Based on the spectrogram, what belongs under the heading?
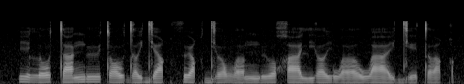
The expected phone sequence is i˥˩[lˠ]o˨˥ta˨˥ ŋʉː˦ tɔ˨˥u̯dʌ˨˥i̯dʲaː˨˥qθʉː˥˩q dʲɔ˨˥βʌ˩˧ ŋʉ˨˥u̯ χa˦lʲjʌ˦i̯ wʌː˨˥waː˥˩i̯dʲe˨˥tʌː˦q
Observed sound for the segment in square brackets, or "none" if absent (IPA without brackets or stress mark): l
